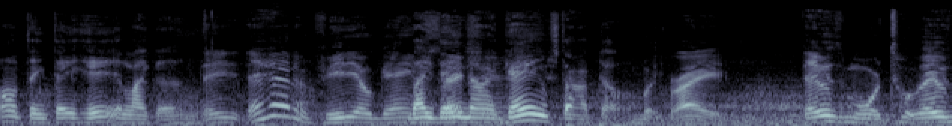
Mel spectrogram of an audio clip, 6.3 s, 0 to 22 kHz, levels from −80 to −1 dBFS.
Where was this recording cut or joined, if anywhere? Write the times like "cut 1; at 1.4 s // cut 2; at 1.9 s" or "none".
cut 1; at 4.4 s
